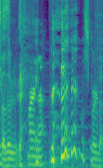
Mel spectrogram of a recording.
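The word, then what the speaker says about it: Smyrna: that spelling of that City SM I say smrna some people do say SM yeah but I say I think it's the southern in me smna okay that's I'll note that for the future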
